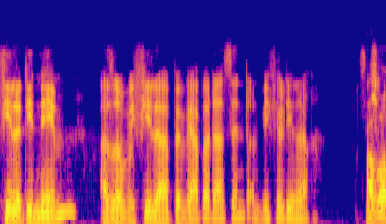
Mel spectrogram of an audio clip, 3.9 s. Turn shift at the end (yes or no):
yes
